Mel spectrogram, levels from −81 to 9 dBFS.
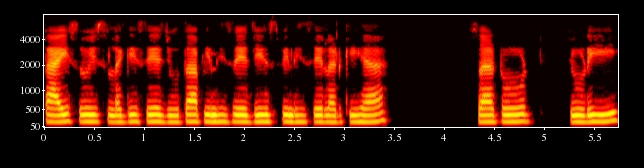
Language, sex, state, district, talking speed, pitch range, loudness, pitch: Chhattisgarhi, female, Chhattisgarh, Jashpur, 155 wpm, 175-180 Hz, -19 LUFS, 180 Hz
